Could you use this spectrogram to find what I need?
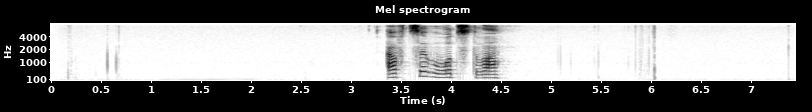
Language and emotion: Russian, neutral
